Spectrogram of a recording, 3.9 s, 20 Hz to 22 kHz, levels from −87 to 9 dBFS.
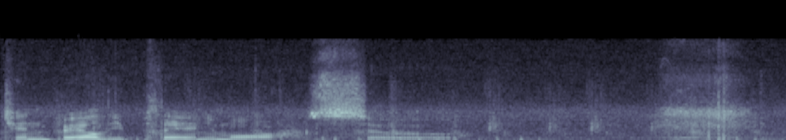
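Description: Nothing in this one trips the ear: no dropouts, glitches or other technical faults turn up anywhere along the way.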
